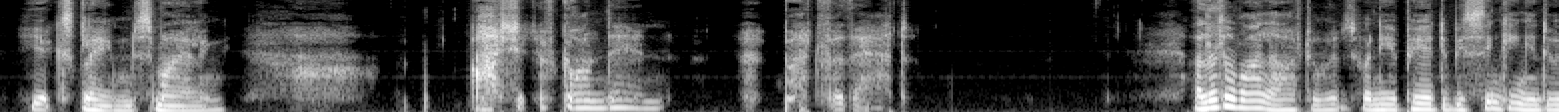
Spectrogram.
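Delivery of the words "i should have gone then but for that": dying man's whisper. A narrator's reading. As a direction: barely get the words out, fading. Dying Eugene speaks.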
